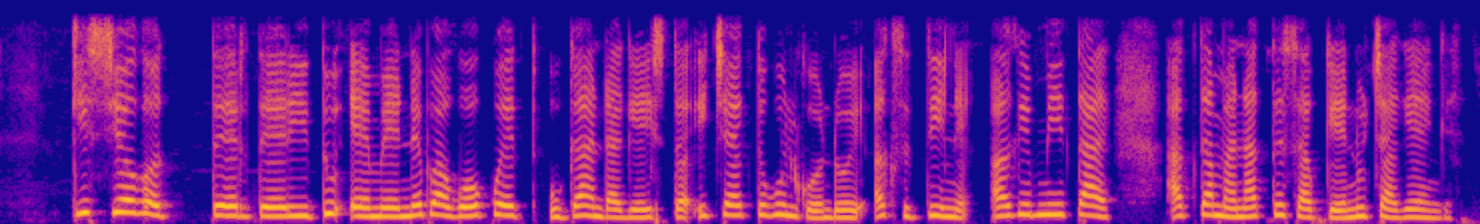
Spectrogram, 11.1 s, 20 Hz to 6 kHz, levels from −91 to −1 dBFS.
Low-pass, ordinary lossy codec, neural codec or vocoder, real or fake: 5.4 kHz; none; none; real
